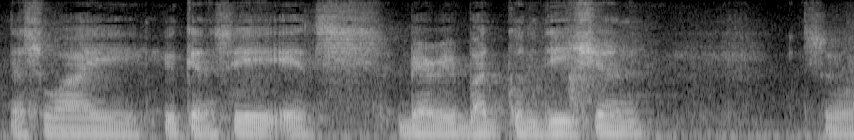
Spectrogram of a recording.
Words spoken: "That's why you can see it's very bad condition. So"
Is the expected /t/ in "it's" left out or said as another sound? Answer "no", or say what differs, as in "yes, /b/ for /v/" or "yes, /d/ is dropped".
no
